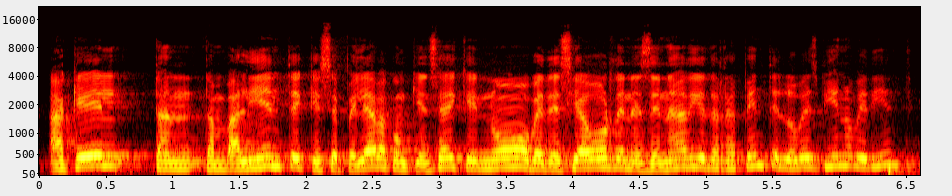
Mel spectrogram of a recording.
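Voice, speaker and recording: A man's voice: sits high, normal speed, darkish tone. A man preaching to a live audience. He speaks emphatically, asks rhetorical questions and addresses his listeners directly. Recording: echoey hall reverb.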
